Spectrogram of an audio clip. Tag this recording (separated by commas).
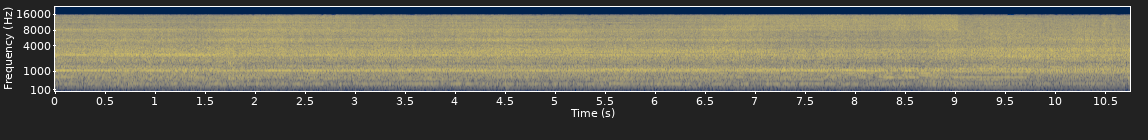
Tools, Power tool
